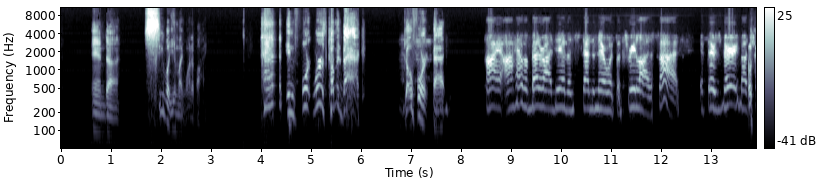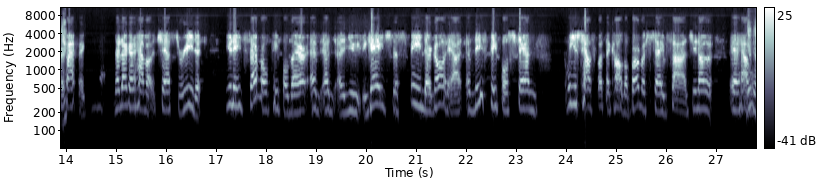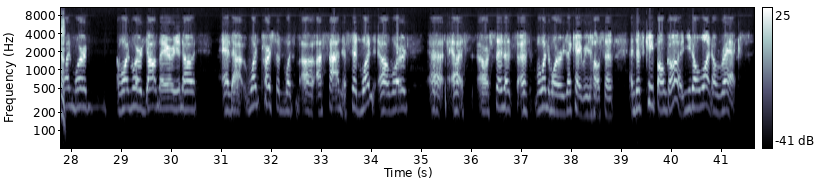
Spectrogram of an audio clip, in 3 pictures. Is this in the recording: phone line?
yes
